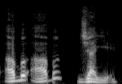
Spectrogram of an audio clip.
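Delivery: अब आप जाइए said slowly, each word spaced, teacher-style; slow model sentence for students; slow dictation. Shown as a demonstration. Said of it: "क्या बोले?".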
